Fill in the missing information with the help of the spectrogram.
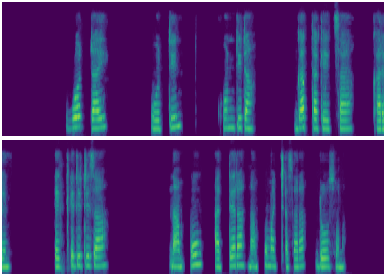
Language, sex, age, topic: Gamo, female, 25-35, government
